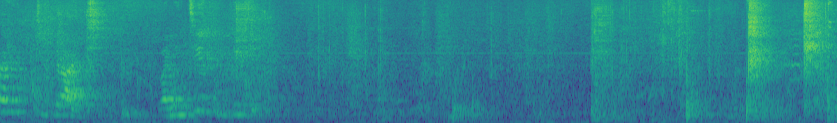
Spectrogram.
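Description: A young woman speaks calmly in an echoing hall.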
